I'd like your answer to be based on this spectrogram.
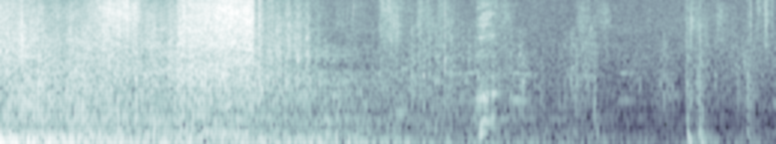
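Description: A Confringo blast erupts in Hogwarts Legacy, a loud booming burst that rumbles and fades over a few seconds, followed by a couple of sharp smaller cracks and creaks.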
